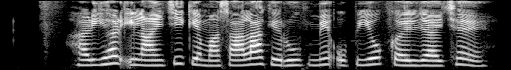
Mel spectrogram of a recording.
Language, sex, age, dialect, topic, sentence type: Maithili, female, 18-24, Eastern / Thethi, agriculture, statement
